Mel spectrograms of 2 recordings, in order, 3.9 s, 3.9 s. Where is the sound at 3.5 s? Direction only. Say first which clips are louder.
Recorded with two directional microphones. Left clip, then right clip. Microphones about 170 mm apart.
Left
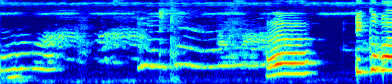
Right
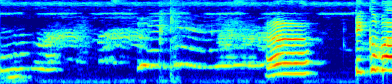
Right 3 dB; 5° right (ahead or behind).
